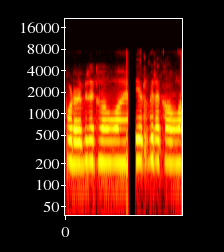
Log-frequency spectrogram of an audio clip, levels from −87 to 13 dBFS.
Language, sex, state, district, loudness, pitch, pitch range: Hindi, female, Delhi, New Delhi, -13 LUFS, 210 Hz, 205-215 Hz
